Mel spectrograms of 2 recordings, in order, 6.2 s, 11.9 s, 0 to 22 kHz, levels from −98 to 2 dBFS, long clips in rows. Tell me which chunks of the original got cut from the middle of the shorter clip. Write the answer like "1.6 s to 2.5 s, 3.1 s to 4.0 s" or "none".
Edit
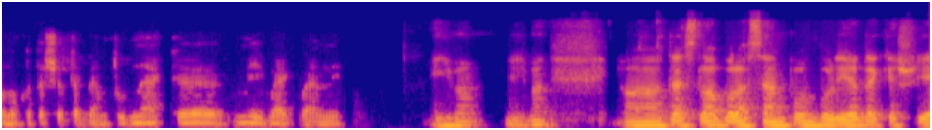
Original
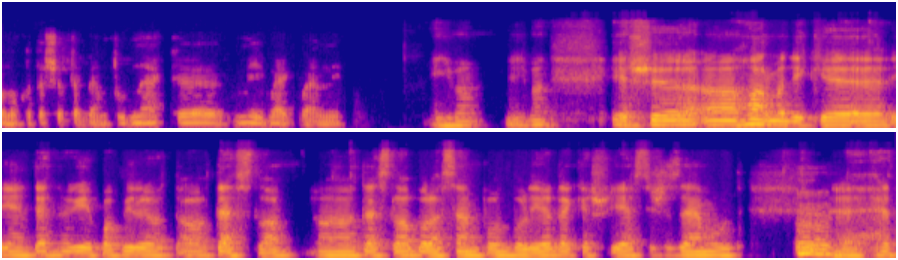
4.0 s to 7.9 s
